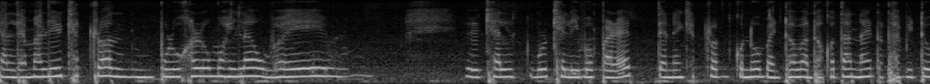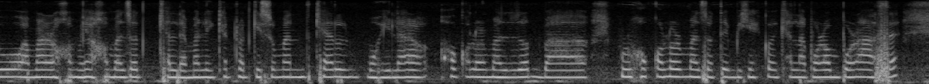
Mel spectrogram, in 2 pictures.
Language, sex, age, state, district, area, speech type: Assamese, female, 30-45, Assam, Nagaon, rural, spontaneous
